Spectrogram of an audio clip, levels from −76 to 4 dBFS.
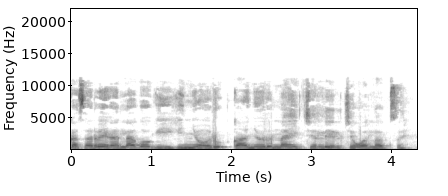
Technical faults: MP3 compression

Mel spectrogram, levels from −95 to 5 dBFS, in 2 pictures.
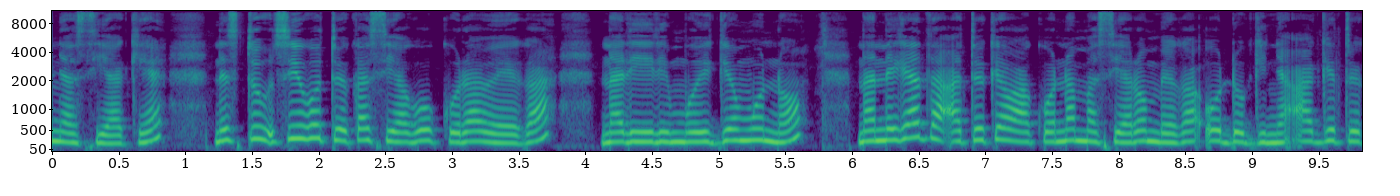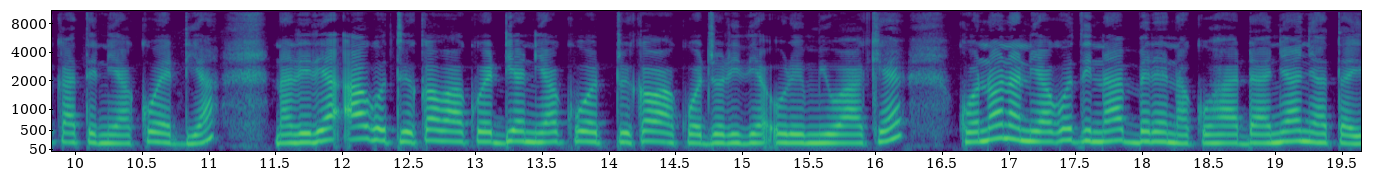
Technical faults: none

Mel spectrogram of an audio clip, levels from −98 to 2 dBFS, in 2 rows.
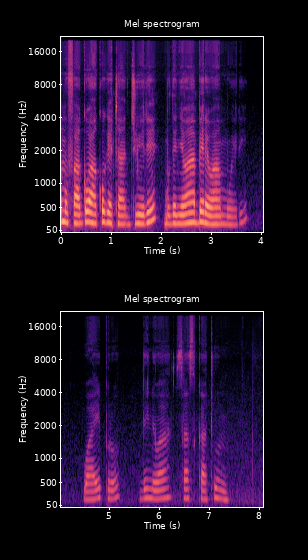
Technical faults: automatic gain rising

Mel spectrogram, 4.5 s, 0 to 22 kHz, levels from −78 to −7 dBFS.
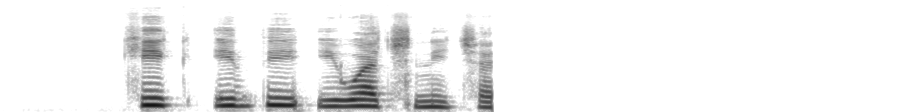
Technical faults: audio dropout to silence

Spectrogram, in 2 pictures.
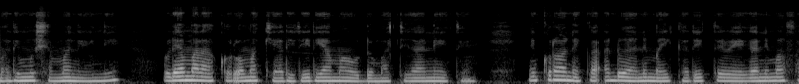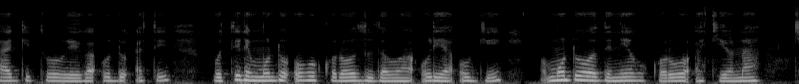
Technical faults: Opus compression

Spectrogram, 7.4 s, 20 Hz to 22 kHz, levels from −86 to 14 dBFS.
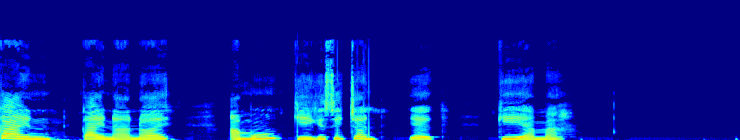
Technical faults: processor overload crackle

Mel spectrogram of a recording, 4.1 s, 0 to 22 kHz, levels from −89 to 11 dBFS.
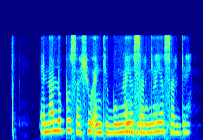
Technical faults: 4-bit ADPCM compression

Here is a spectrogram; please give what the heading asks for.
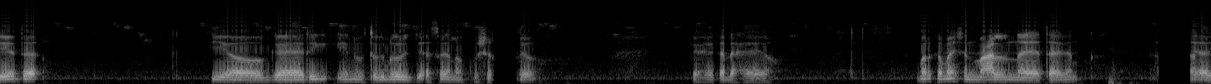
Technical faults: block size mismatch (padded); digital broadcast dropout

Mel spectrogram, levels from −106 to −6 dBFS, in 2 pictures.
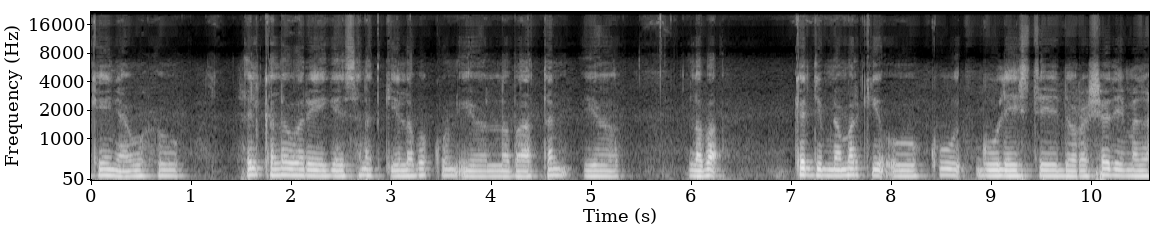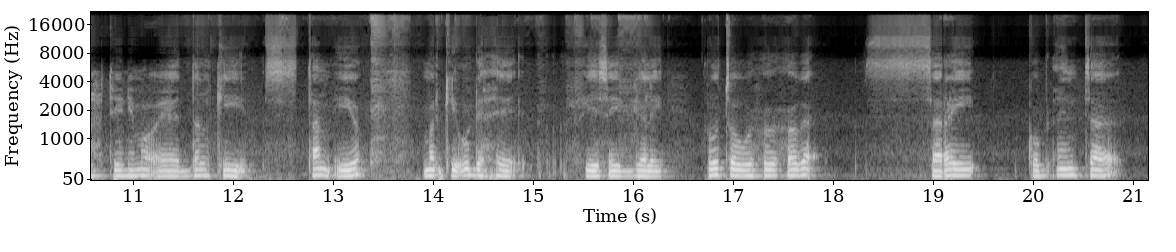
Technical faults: Opus compression

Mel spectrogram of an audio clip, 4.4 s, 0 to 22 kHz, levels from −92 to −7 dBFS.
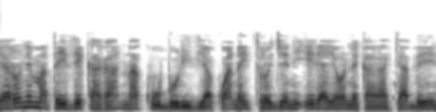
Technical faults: AAC compression

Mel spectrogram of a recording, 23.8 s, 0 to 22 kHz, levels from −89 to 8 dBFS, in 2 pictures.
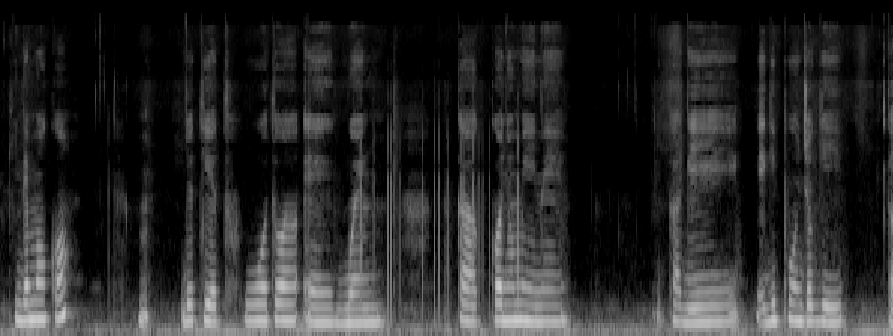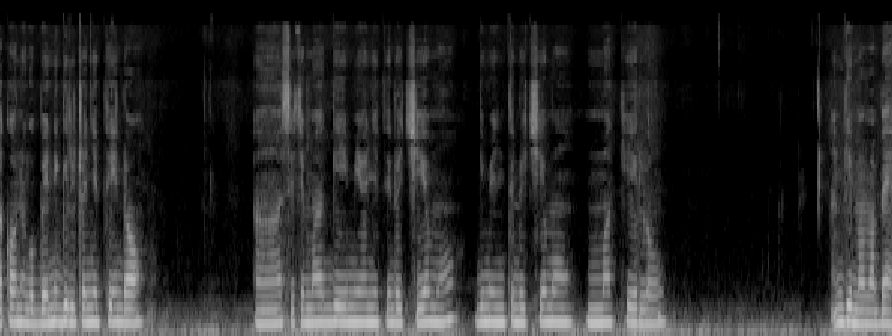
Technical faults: train of clicks

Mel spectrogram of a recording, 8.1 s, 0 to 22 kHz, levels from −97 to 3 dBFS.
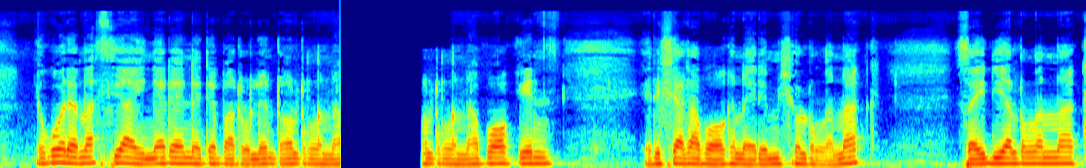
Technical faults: stream reconnect

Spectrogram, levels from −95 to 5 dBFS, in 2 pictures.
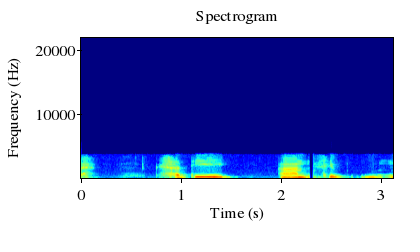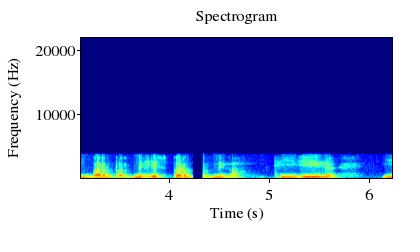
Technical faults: packet loss filled with silence

